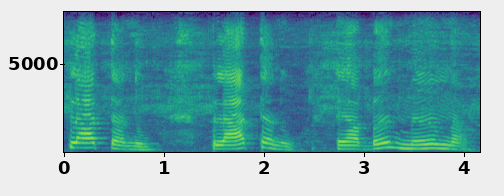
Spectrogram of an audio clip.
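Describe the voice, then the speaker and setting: A woman with a Brazilian Portuguese accent, teaching a recorded lesson to children, slowly and patiently repeating each word for young learners. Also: mid-range voice, darkish tone, highs cut off. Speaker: school teacher.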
